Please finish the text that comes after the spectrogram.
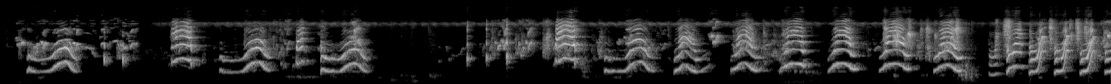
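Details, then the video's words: Rose-ringed parakeet (ringneck parrot) giving rough, wavering squawks and chattering notes in quick bursts, with a steady high-pitched whine running underneath. "Taking Parrots Natural sound"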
